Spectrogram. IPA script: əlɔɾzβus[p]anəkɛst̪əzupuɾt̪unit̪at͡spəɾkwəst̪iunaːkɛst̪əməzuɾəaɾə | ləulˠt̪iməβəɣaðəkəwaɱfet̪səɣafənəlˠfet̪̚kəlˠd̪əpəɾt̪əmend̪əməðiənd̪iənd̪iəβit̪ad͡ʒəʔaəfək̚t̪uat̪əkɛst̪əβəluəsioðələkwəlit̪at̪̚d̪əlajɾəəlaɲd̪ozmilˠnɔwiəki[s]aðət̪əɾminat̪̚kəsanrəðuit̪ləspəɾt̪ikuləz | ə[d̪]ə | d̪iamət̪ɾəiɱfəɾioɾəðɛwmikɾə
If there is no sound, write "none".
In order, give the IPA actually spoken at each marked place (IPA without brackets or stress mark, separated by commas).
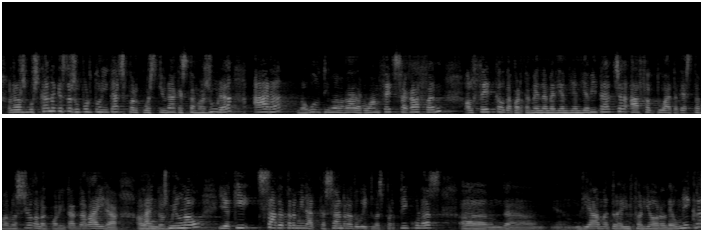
k, s, d̪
